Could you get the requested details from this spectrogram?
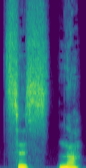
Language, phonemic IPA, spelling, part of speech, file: Navajo, /t͡sʰɪ́sʔnɑ́/, tsísʼná, noun, Nv-tsísʼná.ogg
- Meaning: 1. bee, honey bee 2. wasp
